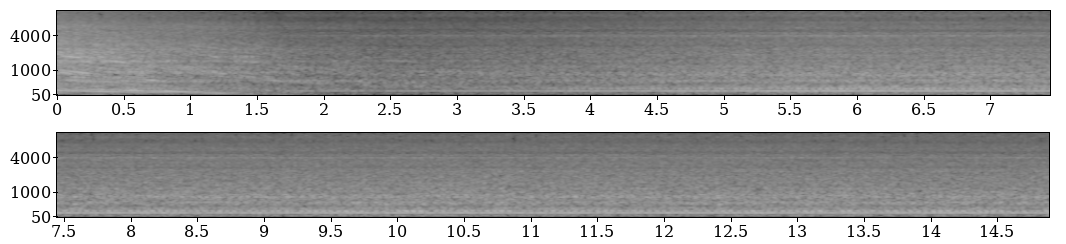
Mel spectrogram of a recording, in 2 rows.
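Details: 2004 Hyundai Sonata 2.7 L, code P0335, after crankshaft sensor replacement fixed power loss: engine settles to a steady, even idle with a clean constant hum and no misses or stumbles; normal idle and rev.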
